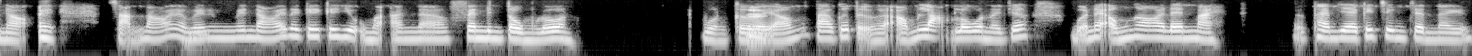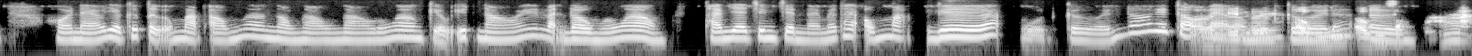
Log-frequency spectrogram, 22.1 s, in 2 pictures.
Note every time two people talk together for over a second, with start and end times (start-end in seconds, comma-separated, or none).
19.9-21.6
